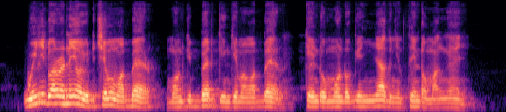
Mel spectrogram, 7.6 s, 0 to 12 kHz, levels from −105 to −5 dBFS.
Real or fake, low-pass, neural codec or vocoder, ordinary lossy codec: fake; none; codec, 24 kHz, 6 kbps, HILCodec; none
